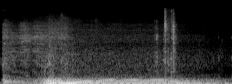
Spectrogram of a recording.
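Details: Suzuki Jimny JA11 with intermittent no-start (starter just clunks, like a dead battery), after adding a harness to the starter circuit for stable voltage; short crank, catches quickly and settles into steady idle, clean start.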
